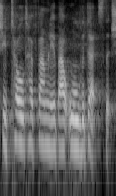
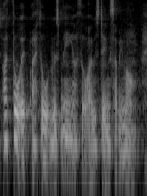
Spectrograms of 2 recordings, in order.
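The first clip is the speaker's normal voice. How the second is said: tiny, very small, whispered little voice; 12 dB quieter than usual. Retelling what she answered when asked why: imitating a very small voice. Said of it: "in a very small voice".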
